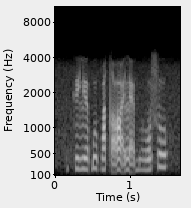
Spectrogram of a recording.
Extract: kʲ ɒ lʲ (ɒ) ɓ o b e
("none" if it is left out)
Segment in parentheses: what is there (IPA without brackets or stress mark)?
ɒ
